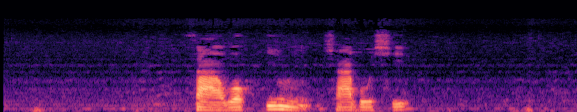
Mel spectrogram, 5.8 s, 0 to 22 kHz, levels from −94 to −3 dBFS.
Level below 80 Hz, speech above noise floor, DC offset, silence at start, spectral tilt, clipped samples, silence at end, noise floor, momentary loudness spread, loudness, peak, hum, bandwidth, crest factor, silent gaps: -46 dBFS; 35 dB; under 0.1%; 0.35 s; -8 dB/octave; under 0.1%; 0.45 s; -54 dBFS; 12 LU; -20 LUFS; 0 dBFS; none; 6.6 kHz; 24 dB; none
